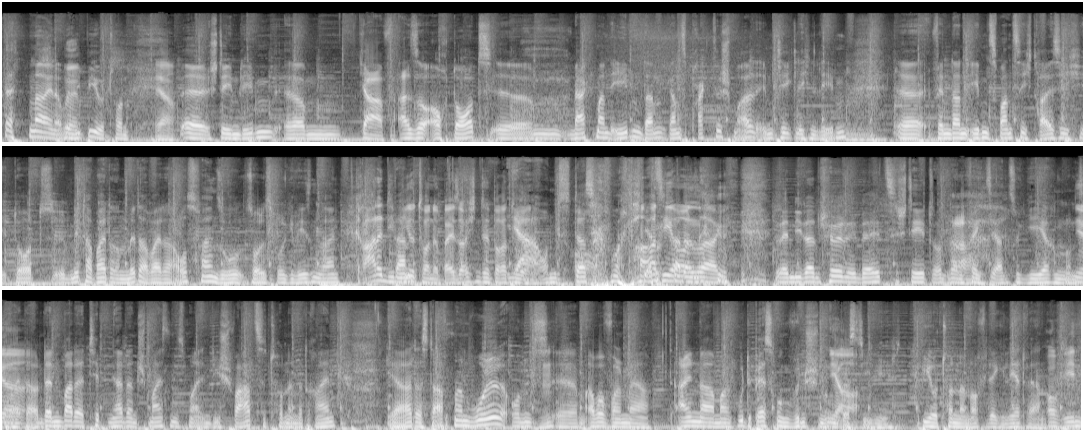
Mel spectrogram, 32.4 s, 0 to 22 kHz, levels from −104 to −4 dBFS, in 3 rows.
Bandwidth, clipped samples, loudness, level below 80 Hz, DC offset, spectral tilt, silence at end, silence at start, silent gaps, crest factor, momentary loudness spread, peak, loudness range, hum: 16 kHz; under 0.1%; -17 LUFS; -24 dBFS; under 0.1%; -5.5 dB/octave; 0 s; 0 s; none; 12 dB; 5 LU; -4 dBFS; 3 LU; none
